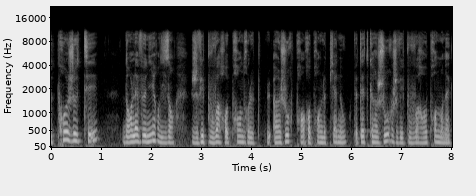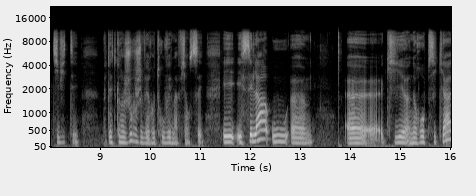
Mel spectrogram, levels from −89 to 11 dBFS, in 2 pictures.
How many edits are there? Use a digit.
3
